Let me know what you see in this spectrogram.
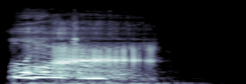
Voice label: cartoon crow win yeah; cartoon sounds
